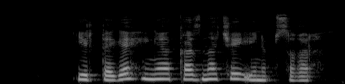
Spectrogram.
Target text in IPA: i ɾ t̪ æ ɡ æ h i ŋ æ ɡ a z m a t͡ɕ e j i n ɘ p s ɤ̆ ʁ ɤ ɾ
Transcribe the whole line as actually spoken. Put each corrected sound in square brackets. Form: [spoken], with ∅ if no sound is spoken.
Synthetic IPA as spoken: i ɾ t̪ æ ɡ æ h i ŋ æ [k] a z [n] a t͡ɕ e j i n ɘ p s ɤ̆ ʁ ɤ ɾ

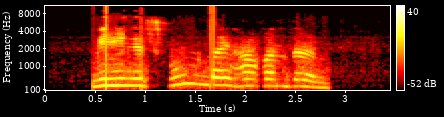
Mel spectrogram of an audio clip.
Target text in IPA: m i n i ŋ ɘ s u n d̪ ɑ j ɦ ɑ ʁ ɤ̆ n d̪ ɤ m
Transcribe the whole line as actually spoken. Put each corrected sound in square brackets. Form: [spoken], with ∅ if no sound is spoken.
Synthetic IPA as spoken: m i n i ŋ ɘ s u n d̪ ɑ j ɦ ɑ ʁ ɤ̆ n d̪ ɤ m

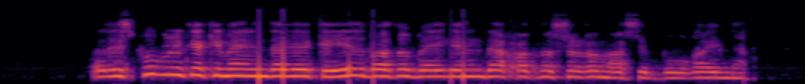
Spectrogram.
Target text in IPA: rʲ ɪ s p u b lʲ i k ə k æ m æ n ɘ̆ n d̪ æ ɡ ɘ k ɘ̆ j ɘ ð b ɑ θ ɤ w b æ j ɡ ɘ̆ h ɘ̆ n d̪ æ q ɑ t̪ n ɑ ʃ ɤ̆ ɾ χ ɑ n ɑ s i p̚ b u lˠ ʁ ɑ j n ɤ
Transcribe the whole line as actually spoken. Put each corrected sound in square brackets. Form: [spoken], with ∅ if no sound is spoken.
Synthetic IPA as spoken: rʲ ɪ s p u b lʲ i k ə k [i] m æ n ɘ̆ n d̪ æ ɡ ɘ k ɘ̆ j ɘ ð b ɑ θ ɤ w b æ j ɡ ɘ̆ h ɘ̆ n d̪ æ q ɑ t̪ n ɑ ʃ ɤ̆ ɾ [ʁ] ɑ n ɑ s i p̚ b u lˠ ʁ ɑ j n ɤ

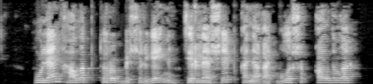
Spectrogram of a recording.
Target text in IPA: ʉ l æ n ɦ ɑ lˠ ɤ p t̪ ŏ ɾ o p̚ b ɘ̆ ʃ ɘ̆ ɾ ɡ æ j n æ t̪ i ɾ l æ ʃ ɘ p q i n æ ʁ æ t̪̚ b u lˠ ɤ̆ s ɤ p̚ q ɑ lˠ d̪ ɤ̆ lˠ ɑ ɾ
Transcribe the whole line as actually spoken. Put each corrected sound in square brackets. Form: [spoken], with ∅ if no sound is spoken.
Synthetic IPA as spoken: ʉ l æ n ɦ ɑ lˠ ɤ p t̪ ŏ ɾ o p̚ b ɘ̆ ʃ ɘ̆ ɾ ɡ æ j n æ t̪ i ɾ l æ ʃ ɘ p q [æ] n æ ʁ æ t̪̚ b u lˠ ɤ̆ [ʃ] ɤ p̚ q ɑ lˠ d̪ ɤ̆ lˠ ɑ ɾ

